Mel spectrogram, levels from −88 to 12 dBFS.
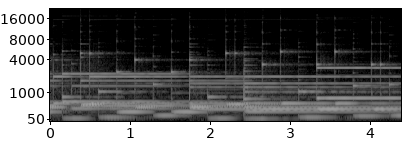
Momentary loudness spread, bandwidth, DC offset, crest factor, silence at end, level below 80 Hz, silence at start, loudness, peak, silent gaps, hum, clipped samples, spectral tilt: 3 LU; 17.5 kHz; under 0.1%; 14 dB; 0 s; -54 dBFS; 0 s; -31 LUFS; -18 dBFS; none; none; under 0.1%; -5 dB/octave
